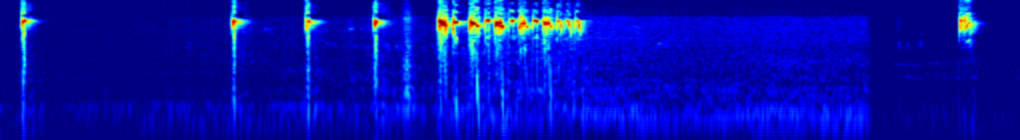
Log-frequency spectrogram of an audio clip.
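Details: Male sunbird (sogon) used as a lure to get other birds singing: scattered sharp high chirps, then a fast rattling burst of about a dozen high notes over a low hum, and a final chirp.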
